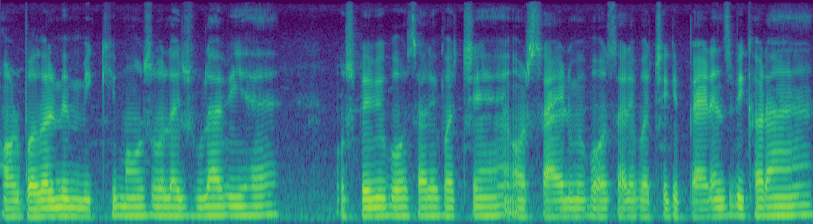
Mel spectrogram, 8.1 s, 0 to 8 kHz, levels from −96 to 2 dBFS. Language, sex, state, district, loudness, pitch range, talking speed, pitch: Hindi, male, Bihar, Patna, -17 LUFS, 110-120 Hz, 200 wpm, 115 Hz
